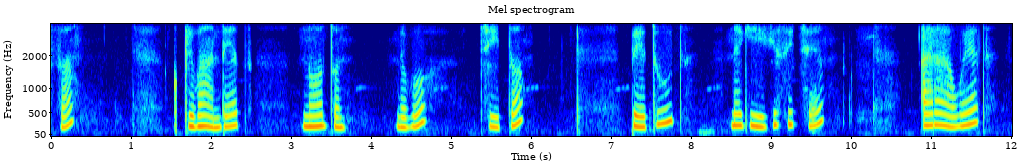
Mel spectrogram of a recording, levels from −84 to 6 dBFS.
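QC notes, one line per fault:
1.58 s, skip ahead: Playback jumps forward with no gap fill, dropping roughly 0.7 s of speech. The two sides of the cut are joined almost directly, so the sound lurches ahead. This fits buffered audio being discarded when the jitter buffer overflowed, pulling delay down by about the same amount.
3.56 to 4.37 s, jitter buffer speed-up: Speech runs at about 114% speed with pitch unchanged, sounding hurried over this stretch. The receiver trimmed short pitch-period slices in succession, removing roughly 100 ms in total to shrink an overfilled buffer. All of this sits within a G.711 mu-law band that stops at 4 kHz.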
